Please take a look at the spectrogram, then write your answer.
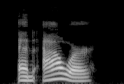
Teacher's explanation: in the word hour, the h is silent, so we say an hour.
